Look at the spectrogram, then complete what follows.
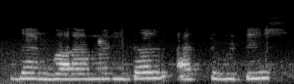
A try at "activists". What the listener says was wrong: Not activities, it is activist. Activists hote hain jo wahan kaam karte hain log.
